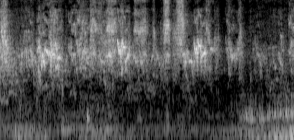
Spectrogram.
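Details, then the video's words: A pet budgerigar from a breeding pair giving harsh squawky chirps and short grating notes, several loud bursts in quick succession with brief gaps. "cute budgies chirping sounds"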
